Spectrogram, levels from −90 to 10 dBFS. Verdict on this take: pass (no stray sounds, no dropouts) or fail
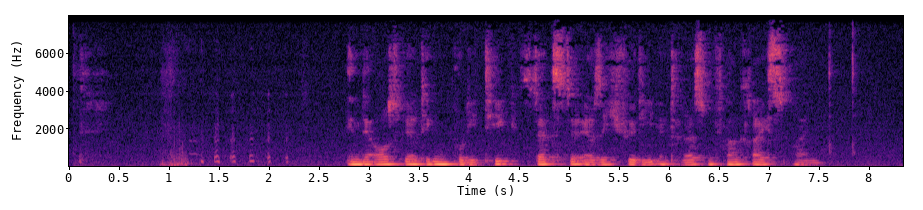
fail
